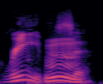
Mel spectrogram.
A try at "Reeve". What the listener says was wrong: Reeve singular, interestingly.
